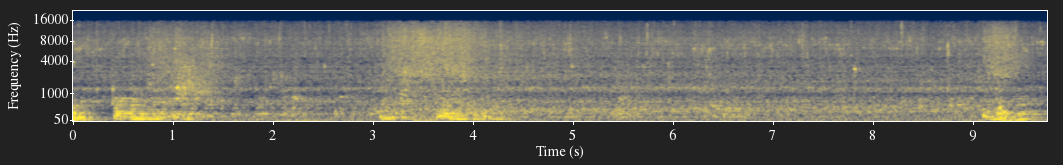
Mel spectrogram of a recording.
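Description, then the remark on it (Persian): Water runs steadily into a stainless steel pot, being filled to bring it to a boil, with a continuous hissing rush, swelling louder in brief surges partway through and again near the end. No voices are heard. “کاری که باید بکنم و یادم نره اینه که من یکم آب بذارم جوش بیاد.”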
